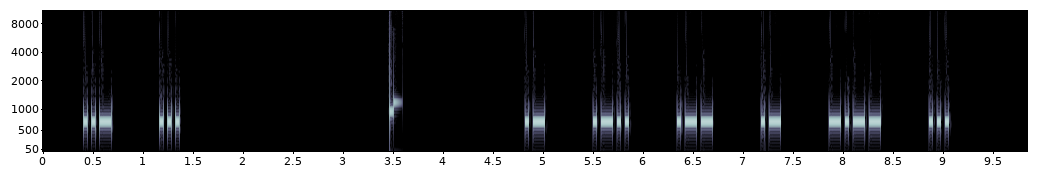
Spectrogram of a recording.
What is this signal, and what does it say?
Morse code, heard as a keyed tone, about 30 wpm, spaced as for 14 wpm, 700 Hz. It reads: US ALWAYS
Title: 4x Character Spacing - Top 300 Words - 30wpm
